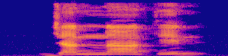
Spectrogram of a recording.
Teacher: জান্নাতিন, জিমের উপরে জবরটা স্পষ্ট করে উপর আমরা রাইট দিয়ে, আর নুন মুসাদ্দাত এক আলিফ টানবো, এখানে গুণনা হবে এবং পাশাপাশি এক আলিফ টানবো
